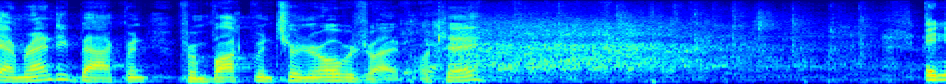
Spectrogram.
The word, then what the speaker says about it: Bachman: I know a lot of people, I had people challenging me when I said Bachman the first time, and I said, no, I promise.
